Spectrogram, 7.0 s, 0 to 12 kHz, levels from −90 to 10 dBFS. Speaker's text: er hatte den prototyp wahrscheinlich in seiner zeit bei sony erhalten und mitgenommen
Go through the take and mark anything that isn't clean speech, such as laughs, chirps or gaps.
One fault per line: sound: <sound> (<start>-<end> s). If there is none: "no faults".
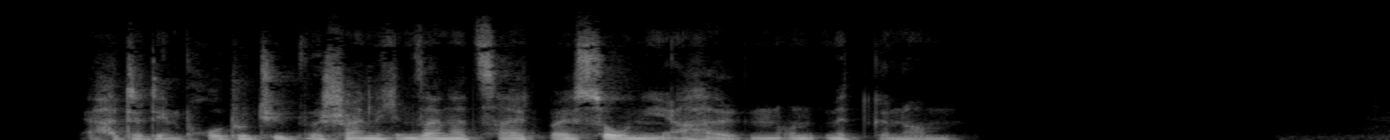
no faults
